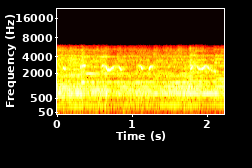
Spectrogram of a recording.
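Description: Instrumental karaoke backing track with sustained chords, over which short high warbling whistle-like notes come in three brief phrases.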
